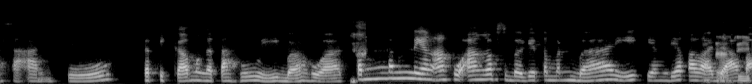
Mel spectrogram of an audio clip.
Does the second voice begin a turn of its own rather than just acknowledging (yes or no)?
no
